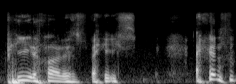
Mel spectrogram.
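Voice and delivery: plain reading voice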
